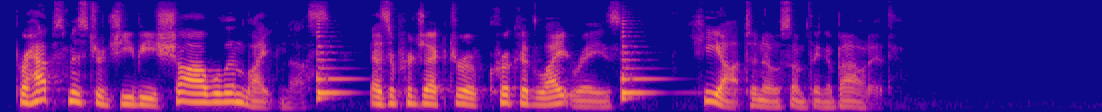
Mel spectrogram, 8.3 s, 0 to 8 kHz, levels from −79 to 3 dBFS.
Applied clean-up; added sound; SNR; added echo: none; Bowed string instrument; 5 dB; none.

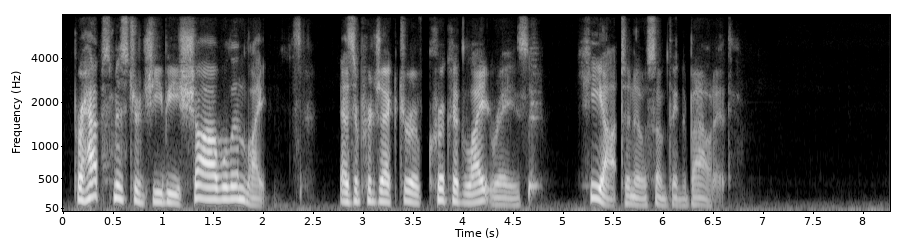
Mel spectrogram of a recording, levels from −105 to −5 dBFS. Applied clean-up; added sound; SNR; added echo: neural diffusion model UNIVERSE++.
